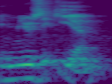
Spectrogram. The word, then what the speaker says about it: musician: that other house okay so move number three m-u-s-i-c-i-a-n some of you will say musician but it's pronounced musician what is a musician a musician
